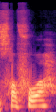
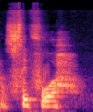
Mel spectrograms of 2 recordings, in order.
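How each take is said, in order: First: The first vowel is an open a sound. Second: The first vowel is an i sound.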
